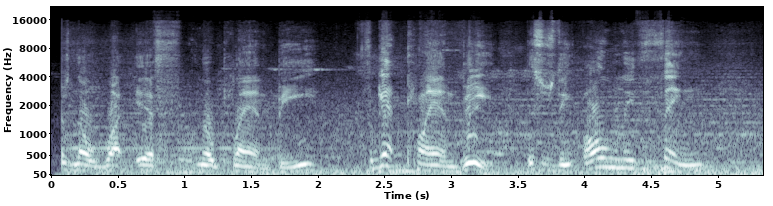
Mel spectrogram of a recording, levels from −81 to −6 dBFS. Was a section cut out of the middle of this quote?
no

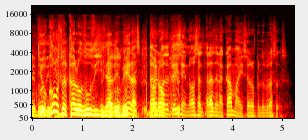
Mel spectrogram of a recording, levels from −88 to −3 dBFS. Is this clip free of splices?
no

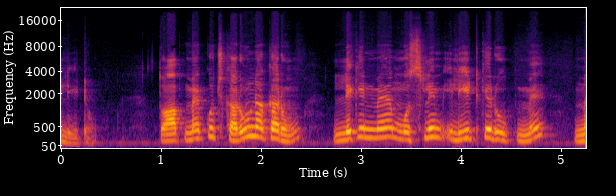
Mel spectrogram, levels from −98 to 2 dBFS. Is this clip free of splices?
yes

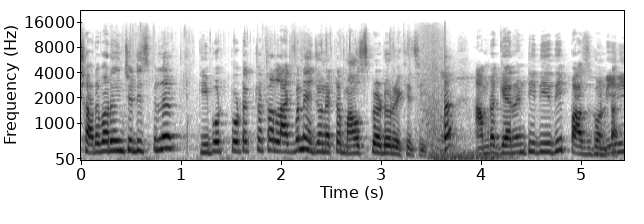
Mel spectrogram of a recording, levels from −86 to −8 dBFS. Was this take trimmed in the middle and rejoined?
yes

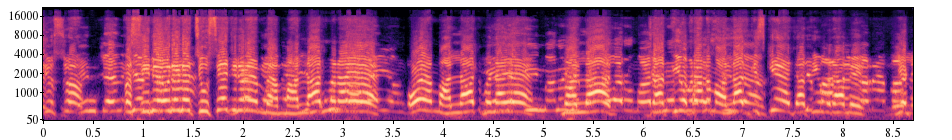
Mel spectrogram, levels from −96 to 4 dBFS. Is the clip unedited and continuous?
yes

